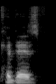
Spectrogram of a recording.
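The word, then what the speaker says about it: Cádiz: So, I think if you're Spanish, that's how you pronounce it. But I think Cadiz, for sake of ease, is fine with me.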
